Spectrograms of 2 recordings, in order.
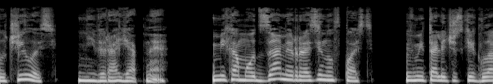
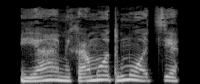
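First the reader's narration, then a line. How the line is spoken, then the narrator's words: Hoarse beast voice. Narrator (Russian): произнес зверь хриплым голосом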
